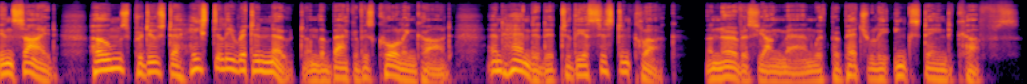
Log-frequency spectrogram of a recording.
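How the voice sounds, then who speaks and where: A man narrating a scripted story in a measured, literary, dramatic manner. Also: a bass voice, very animated, darkish tone, no echo, studio quality.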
